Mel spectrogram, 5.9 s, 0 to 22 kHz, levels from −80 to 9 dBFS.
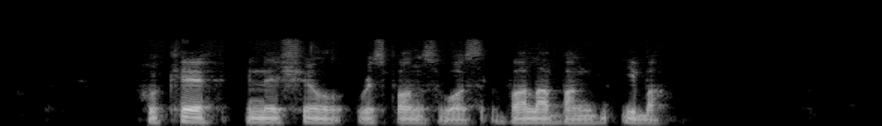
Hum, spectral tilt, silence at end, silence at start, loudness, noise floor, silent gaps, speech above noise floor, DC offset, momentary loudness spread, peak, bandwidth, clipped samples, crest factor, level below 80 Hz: none; -8 dB/octave; 1.45 s; 1 s; -23 LUFS; -85 dBFS; none; 62 dB; under 0.1%; 10 LU; -4 dBFS; 7.2 kHz; under 0.1%; 20 dB; -48 dBFS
